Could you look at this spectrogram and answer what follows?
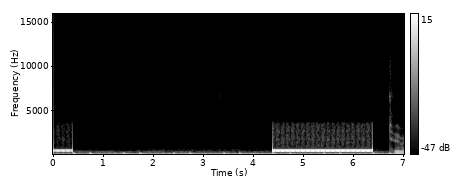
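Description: An outgoing telephone call ringing, two long electronic ring tones separated by a pause, with a soft rhythmic pulse ticking underneath throughout.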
